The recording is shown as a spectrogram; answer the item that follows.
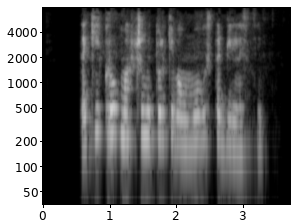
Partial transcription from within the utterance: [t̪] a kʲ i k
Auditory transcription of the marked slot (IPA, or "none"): t̪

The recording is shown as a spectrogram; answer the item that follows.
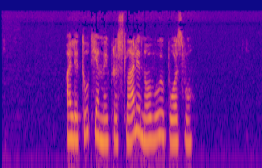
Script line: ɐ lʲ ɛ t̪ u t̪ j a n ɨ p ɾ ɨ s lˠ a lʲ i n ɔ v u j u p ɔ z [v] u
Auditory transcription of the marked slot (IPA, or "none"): v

